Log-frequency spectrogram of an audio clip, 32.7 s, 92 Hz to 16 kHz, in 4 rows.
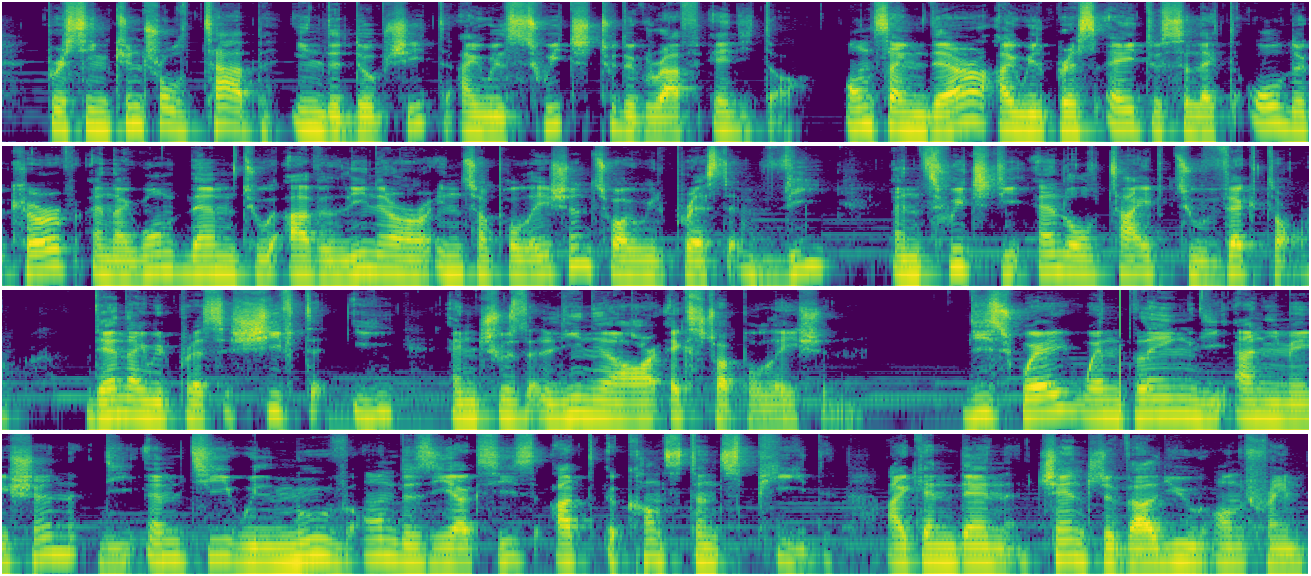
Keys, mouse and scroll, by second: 7.5 ctrl+Tab, 8.5 shift+middle click, 10.3 click, 11.7 scroll up 3, 12.0 a, 12.3 KP_Decimal, 13.3 a, 29.2 click, 30.2 g.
